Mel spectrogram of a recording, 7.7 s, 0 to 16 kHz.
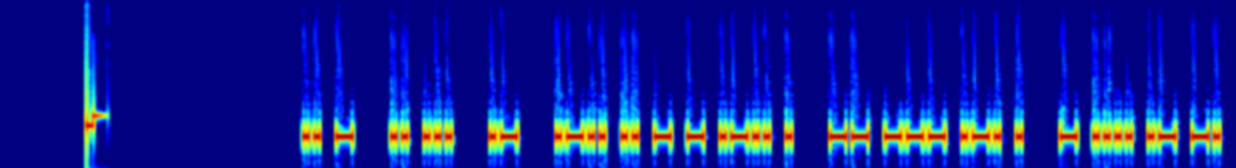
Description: Morse code, heard as a keyed tone, about 34 wpm, 700 Hz. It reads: IT IS A LITTLE MORE THAN
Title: Sentences from Top 1000 Words - Review Part 1 - 35wpm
